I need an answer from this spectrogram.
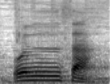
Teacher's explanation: nun mati bertemu dengan huruf sa, maka dibaca samar 2 harokat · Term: ikhfa hakiki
